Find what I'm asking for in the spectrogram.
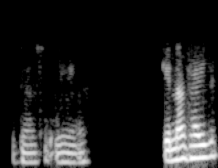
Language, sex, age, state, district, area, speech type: Punjabi, male, 18-30, Punjab, Gurdaspur, urban, conversation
